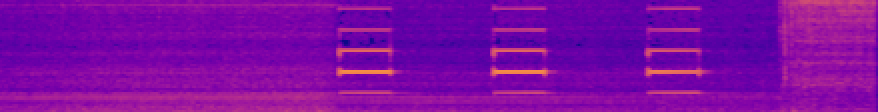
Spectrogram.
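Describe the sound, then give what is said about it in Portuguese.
A laboratory centrifuge hums steadily, spinning to disaggregate tissue from marrow extracted from zebrafish, then three evenly spaced electronic beeps sound about a second apart before the motor noise shifts. “Este é o som de uma centrifugadora no laboratório.”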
